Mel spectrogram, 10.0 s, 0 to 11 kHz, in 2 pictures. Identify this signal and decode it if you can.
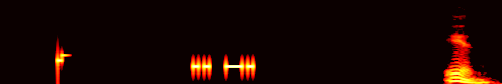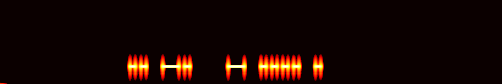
Morse code, heard as a keyed tone, about 22 wpm, 700 Hz. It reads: IN IN THE
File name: practice / 22wpm / Build A Phrase - 5-Word Phrases - 22wpm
